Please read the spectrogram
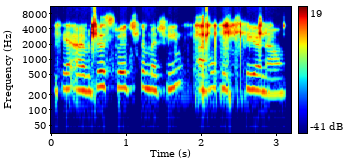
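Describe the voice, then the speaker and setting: A woman teaching an online class over a video call, pausing often with fillers as she searches for words. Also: high-pitched, steady tone, highs cut off, noisy background.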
